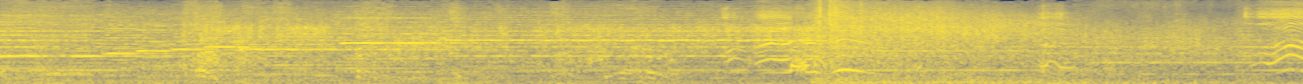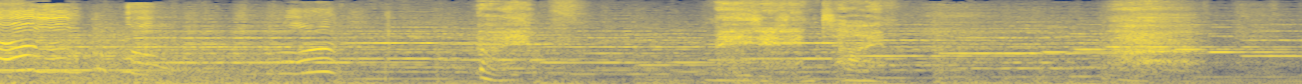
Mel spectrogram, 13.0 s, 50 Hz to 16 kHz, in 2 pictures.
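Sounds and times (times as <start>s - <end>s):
sustained music: 0.0s - 13.0s
cartoon explosion and crash effects: 3.8s - 7.4s.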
